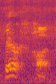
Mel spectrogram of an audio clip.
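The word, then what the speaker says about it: berghaan: It's actually not Berghahn. It's actually Berghahn. So everybody say that. Berghahn. Yeah, so it's like a weird sort of H sound. But it's spelled with a G.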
